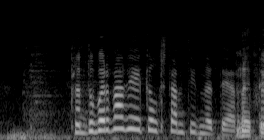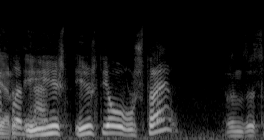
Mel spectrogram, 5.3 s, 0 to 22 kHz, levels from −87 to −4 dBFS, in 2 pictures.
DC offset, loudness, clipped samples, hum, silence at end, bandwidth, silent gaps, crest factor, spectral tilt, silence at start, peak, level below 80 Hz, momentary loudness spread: under 0.1%; -35 LUFS; under 0.1%; none; 0.05 s; 9.4 kHz; none; 16 dB; -8 dB/octave; 0 s; -20 dBFS; -58 dBFS; 18 LU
